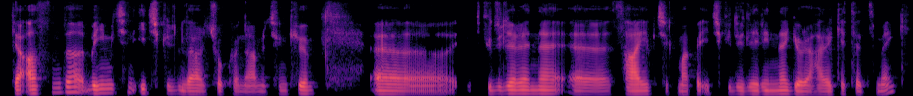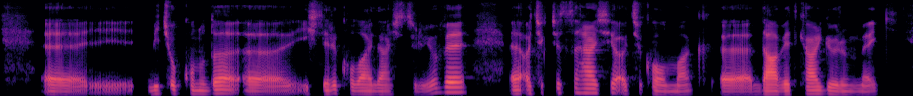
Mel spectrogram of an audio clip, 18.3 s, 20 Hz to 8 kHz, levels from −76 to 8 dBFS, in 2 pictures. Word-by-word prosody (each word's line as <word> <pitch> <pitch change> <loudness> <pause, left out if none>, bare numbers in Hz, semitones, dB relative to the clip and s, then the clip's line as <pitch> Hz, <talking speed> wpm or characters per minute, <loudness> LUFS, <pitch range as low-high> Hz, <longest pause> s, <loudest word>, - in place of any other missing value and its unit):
Ya, - - +7
aslında 145 +7 +2
benim 125 +2 +3
için 130 - -4
içgüdüler 100 -6 0
çok - - -4
önemli 85 -1 -4
çünkü, 110 +2 -2 0.6
eee, 100 -1 +3 0.5
içgüdülerine, 110 0 +1
eee, 95 -1 -1
sahip 100 0 +3
çıkmak 90 -1 -3
ve - - -1
içgüdülerine 100 +1 -1
göre 95 -2 +3
hareket 90 0 -3
etmek, - - -6 0.5
eee, 90 -1 +2 0.6
birçok 110 +3 -1
konuda, 100 +2 0 0.2
aaa, 95 -1 +1
işleri 105 +3 -3
kolaylaştırıyor 95 +4 -2
ve, 155 0 +7 0.5
eee, - - +4
açıkçası 140 0 -2
her 135 0 +5
şeye 135 - 0
açık - - -3
olmak, 90 0 -2
eee, 90 -1 +3
davetkâr 100 +2 +5
görünmek, 95 -3 -3
100 Hz, 110 wpm, -28 LUFS, 95-110 Hz, 0.6 s, Ya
